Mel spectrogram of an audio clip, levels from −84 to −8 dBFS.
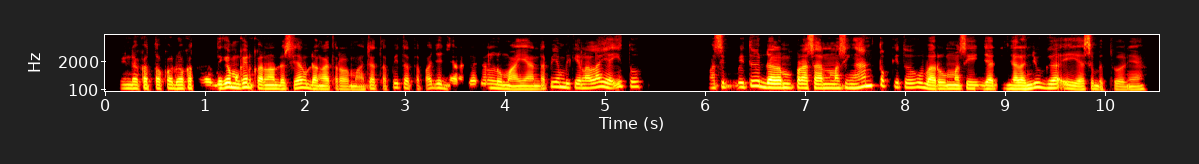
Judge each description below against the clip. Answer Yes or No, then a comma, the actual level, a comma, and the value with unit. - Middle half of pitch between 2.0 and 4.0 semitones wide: No, average, 4.6 semitones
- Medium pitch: Yes, medium, 145 Hz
